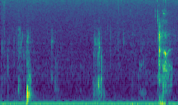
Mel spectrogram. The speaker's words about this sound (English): I'm just going to grab a sip of water here.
